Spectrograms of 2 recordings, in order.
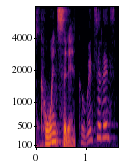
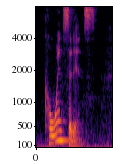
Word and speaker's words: coincidence: word I said was coincident I think not it's coincidence the key in that word if you can hear is the S to say it long and strong coincidence okay so let's try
